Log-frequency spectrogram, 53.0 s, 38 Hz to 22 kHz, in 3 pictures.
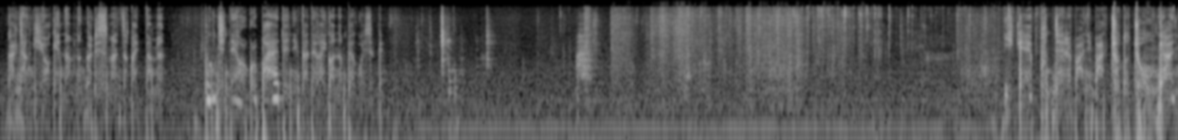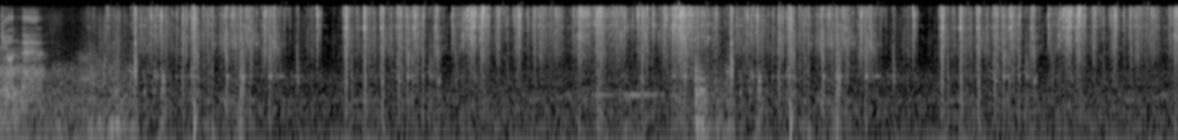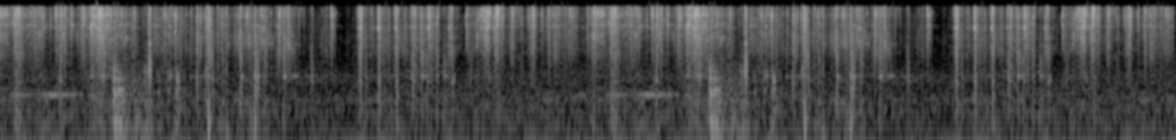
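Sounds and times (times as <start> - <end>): packaging crinkling and tearing: 8.4 - 16.6, 19.1 - 52.9.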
